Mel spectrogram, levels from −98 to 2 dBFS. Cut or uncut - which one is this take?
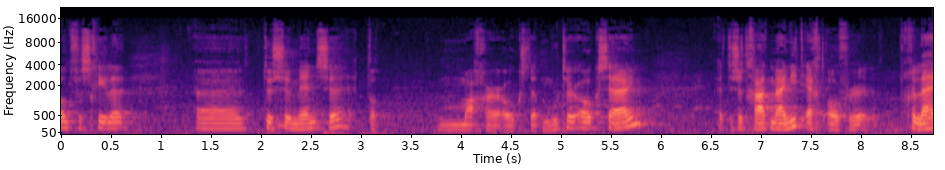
cut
